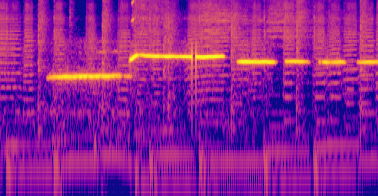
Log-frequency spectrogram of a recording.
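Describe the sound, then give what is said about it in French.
A person whistles a short tune of sustained, clear notes, stepping up in pitch and then repeating a few shorter tones, heard through a narrow telephone line with faint background noise. “Hey, …, siffle pour moi.”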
